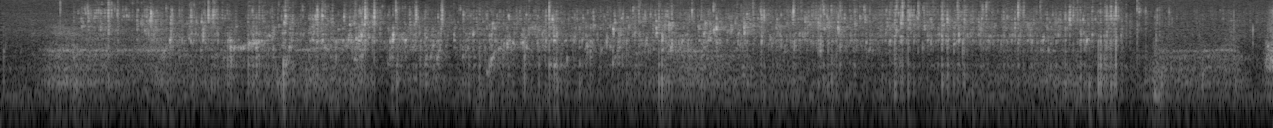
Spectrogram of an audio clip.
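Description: Warm filtered water mixed with a little boiled water pours steadily into a container for sourdough bread, a continuous close splashing gush with no voices.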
